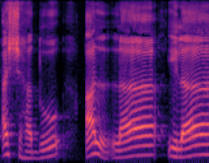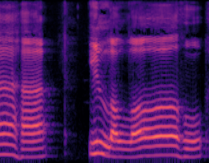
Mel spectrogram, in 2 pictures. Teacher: এখানে লামের ওপর খাড়া যাবার রয়েছে, সেই জন্য এখানে এক আলিফ টান হবে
